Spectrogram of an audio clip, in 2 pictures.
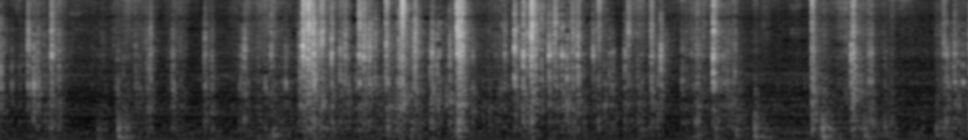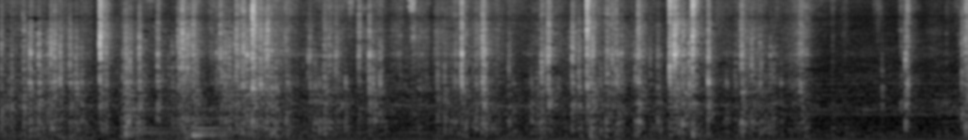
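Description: Plastic pouch of powdered goat milk crinkling and rustling as it is handled and opened, a rapid, irregular run of crackles with brief lulls.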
